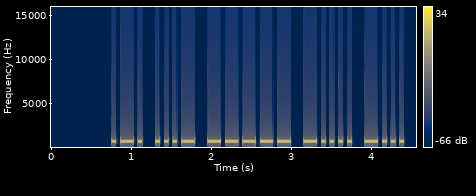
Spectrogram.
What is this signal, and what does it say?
Morse code, heard as a keyed tone, about 21 wpm, 700 Hz. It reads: RV06B
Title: Code Groups - 5 Letter:Numbers - 22wpm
